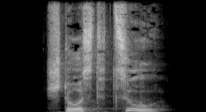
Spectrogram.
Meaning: inflection of zustoßen: 1. second-person plural present 2. plural imperative
- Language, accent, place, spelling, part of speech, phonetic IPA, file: German, Germany, Berlin, stoßt zu, verb, [ˌʃtoːst ˈt͡suː], De-stoßt zu.ogg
